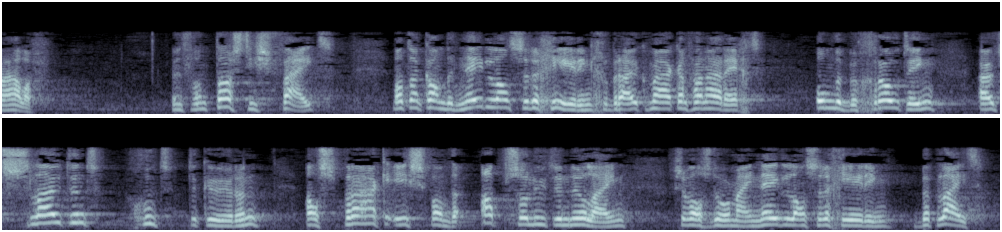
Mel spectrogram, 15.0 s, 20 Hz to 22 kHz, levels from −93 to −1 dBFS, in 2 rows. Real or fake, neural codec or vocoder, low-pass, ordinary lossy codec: real; none; 7.2 kHz; none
